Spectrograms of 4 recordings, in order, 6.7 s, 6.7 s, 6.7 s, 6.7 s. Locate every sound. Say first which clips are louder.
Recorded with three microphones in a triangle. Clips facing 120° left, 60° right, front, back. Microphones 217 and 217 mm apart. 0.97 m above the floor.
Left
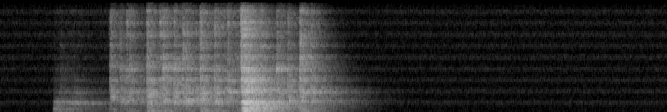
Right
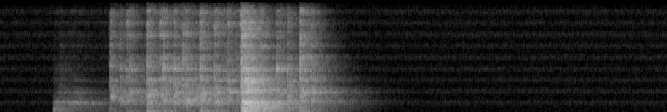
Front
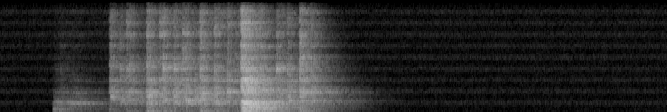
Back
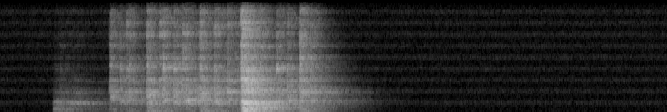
0.5 s typing on a keyboard: left 1 dB, even; 55° right, 1.4 m
2.4 s a gunshot: even, back 1 dB; 80° right, 0.7 m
